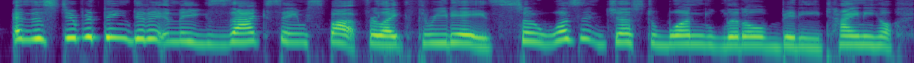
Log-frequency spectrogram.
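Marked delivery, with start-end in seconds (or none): none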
